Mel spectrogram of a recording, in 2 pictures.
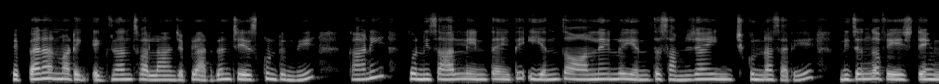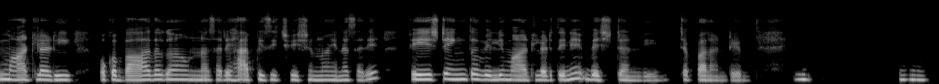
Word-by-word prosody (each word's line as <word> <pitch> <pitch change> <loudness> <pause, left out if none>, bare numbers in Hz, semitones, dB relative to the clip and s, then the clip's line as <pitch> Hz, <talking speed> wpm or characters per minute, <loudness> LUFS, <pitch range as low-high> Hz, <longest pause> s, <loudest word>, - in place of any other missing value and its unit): చెప్పాను 235 +4 +4
అనమాట. 255 -2 +1 0.2
ఎగ్జామ్స్ 230 +4 0
వల్ల 210 -2 +2
అని 205 - -2
చెప్పి 235 - -3
అర్థం 210 +5 0
చేసుకుంటుంది. 225 -1 +1 0.5
కానీ, 240 +7 +1 0.3
కొన్నిసార్లు 235 0 +3
ఇంత 230 0 -1
అయితే 235 +4 -2 0.3
ఎంత 235 +3 0 0.2
ఆన్‌లైన్‌లో 240 +2 +3
ఎంత 215 -1 -3 0.2
సంజాయించుకున్నా 230 +1 +1
సరే 210 0 -4 0.4
నిజంగా 245 +3 +1
ఫేస్ 230 -3 +2
టైం 235 -1 +4 0.2
మాట్లాడి 210 0 +1 0.4
ఒక - - +1 0.2
బాధగా 220 - +1
ఉన్నా 210 0 -1
సరే, 215 0 -1
హ్యాపీ 215 - 0
సిట్యుయేషన్‌లో 205 -1 -3
అయినా 205 0 -1
సరే, 225 +7 -3 0.4
ఫేస్ 230 -1 +5
టైంతో 235 0 +2
వెళ్లి 215 +1 +2
మాట్లాడితేనే 205 - 0 0.2
బెస్ట్ 205 0 -3
అండి 190 0 -7 0.3
చెప్పాలంటే. 100 - -4 0.6
హ్మ్. 230 -1 0 1.0
హ్మ్. 215 -1 -3
225 Hz, 120 wpm, -23 LUFS, 210-235 Hz, 1.0 s, ఫేస్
